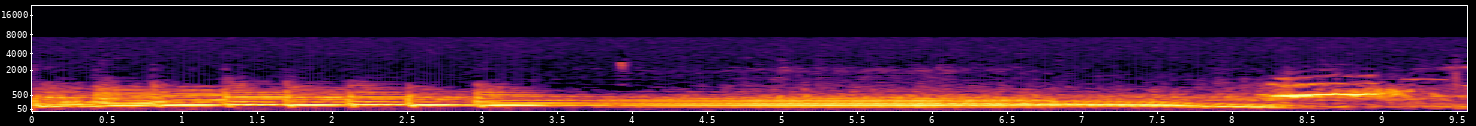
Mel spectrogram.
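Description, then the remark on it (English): A car drives near a border with a steady, droning engine hum, pulsing unevenly at first, then smoothing out before a high, squealing whine rises near the end. “No, turn the car around. We're going back.”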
